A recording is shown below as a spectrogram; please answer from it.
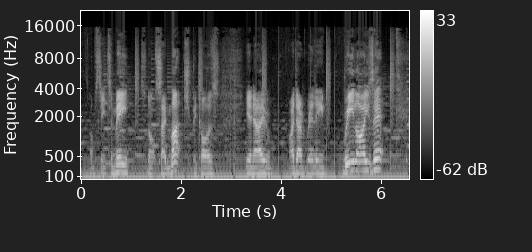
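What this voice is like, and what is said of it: British accent. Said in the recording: “they do pick up on the fact that I'm from the UK with my British accent. Well, to them, I've got a British accent.”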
